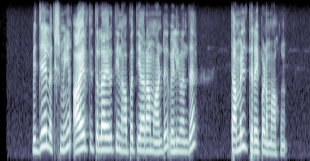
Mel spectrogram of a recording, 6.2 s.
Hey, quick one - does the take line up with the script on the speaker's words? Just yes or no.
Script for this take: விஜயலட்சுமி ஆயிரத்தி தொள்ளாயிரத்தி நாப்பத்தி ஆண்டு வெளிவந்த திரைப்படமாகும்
no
